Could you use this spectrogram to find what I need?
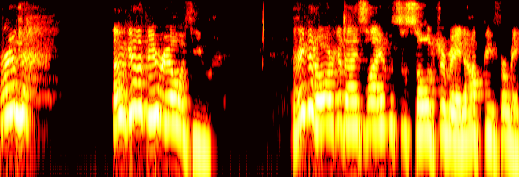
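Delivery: breathless, panting, gasping, out of breath. Voicing a character talking to Bryn while running: panting while speaking. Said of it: "panting, going like".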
